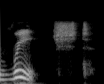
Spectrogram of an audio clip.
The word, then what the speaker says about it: reached: Okay, so the first one is this one here, reached. Reached, one syllable.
